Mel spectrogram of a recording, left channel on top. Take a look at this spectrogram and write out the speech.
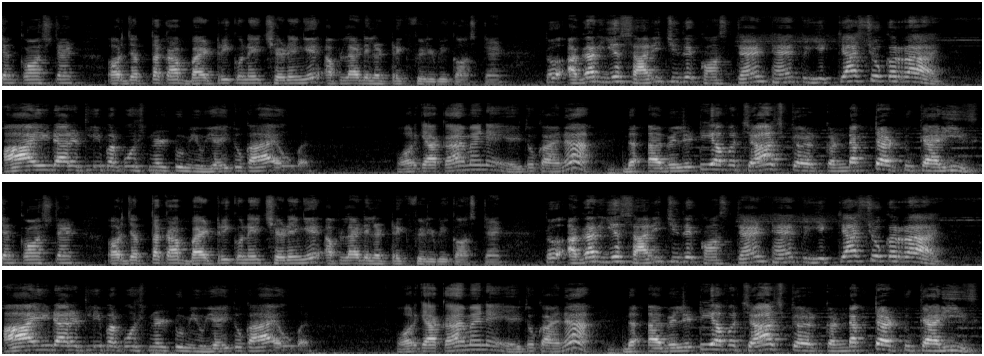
constant, और जब तक आप बैटरी को नहीं छेड़ेंगे अप्लाइड इलेक्ट्रिक फील्ड भी कांस्टेंट। तो अगर ये सारी चीजें कांस्टेंट हैं तो ये क्या शो कर रहा है? I directly proportional to mu. यही तो कहा है ऊपर, और क्या कहा है मैंने? यही तो कहा है ना, the ability of a charge conductor to carries,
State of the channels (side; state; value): both; normal; correlation 0.83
